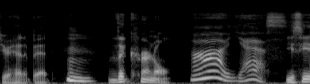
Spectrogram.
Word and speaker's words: colonel: The Colonel. Ah, yes. You see, it's spelled C O L O N E L, but then you say colonel.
